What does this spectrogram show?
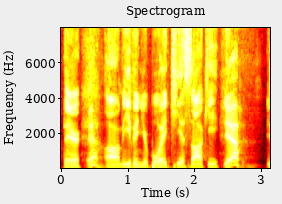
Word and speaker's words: Kiyosaki: Even your boy Kiyosaki.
